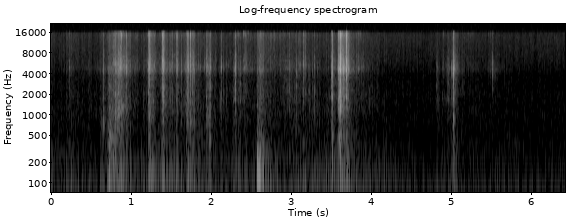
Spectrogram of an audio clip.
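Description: Thin plastic stencil sheets in clear plastic sleeves rustling and crinkling as they are handled, in a few short crinkles with quiet between.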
